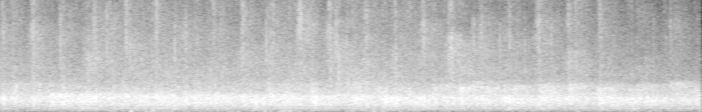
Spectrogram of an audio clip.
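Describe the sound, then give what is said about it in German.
An audience at a church service claps steadily, a dense, even wash of applause that holds at a constant loud level for several seconds with no voices rising above it. “Der Applaus ist absolut berechtigt.”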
